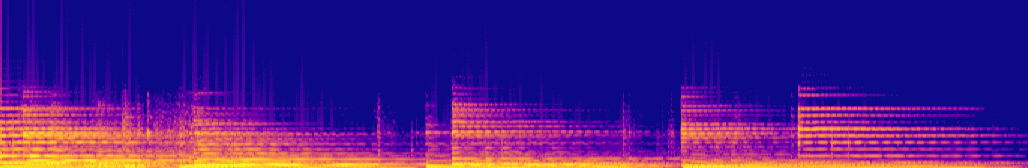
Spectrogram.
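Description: Electric guitar chords played through a stereo rig with a chorus modulating one side while the other side stays straight. A new chord is struck about every two seconds and each one rings out.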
